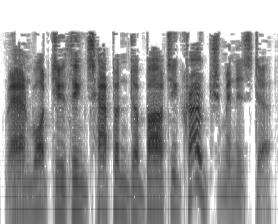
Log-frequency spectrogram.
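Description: A man reading an audiobook, voicing a gruff, grizzled older male auror with a growling voice. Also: mid-range voice, expressive, fairly quick, pushed and bright, no room sound, pitched above the performer's own voice, heavily acted. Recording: dull, dry audiobook recording.

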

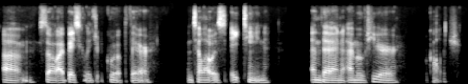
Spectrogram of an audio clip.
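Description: A man from France chatting casually, soft-spoken and hesitant, repeating words as he starts his sentences. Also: low voice, little pitch movement, normal speed, gravelly, no room sound. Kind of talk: casual chat.

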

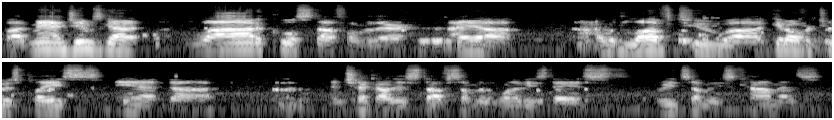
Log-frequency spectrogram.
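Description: A man's voice: mid-range voice, level tone, measured pace, pushed and bright, slight background noise, low-quality recording. A man in his late thirties hosting a podcast live stream, chatting casually in a laid-back, rambling way with plenty of fillers. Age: 30s. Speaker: podcast host.

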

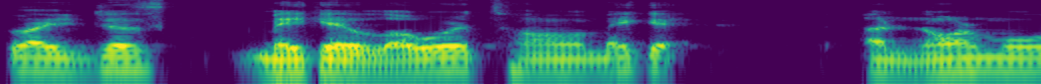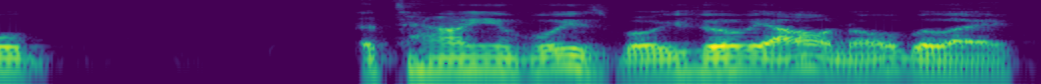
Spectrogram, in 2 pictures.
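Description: A man's voice: on the low side, steady tone, measured pace. A young man co-hosting a podcast, talking in an easygoing, slangy way with short agreeing replies. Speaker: podcast co-host. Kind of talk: casual chat.

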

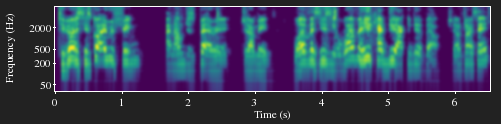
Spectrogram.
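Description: Speaking very fast over slight background noise, a Bangladeshi Muay Thai fighter in his twenties chats casually as an interview guest. His voice is a bit higher than most men's, and he sounds easygoing and confident, laughing easily and often checking in with "do you know what I mean."

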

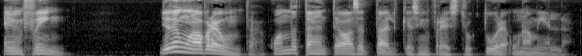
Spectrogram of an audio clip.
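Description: A man's voice: mid-range voice, expressive, a little fast, no echo. A man hosting a casual podcast, rambling and opinionated, with frequent repetition. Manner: rambling, opinionated, repeating himself. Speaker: podcast host.

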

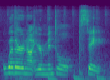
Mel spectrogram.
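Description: A woman co-hosting a podcast, chiming in with wry jokes and quick agreement in casual chat. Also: medium pitch, fairly even intonation, faint music behind. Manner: wry, joking chime-ins and frequent agreement. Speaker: podcast co-host.

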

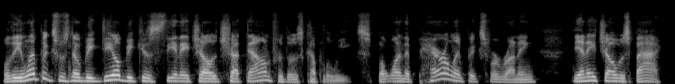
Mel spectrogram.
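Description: Recorded in clean studio sound with no room ambience, a middle-aged man from Canada speaks in a medium pitch. He is an arena announcer recounting his career as an interview guest, cheerful and talkative, frequently restarting and repeating words.

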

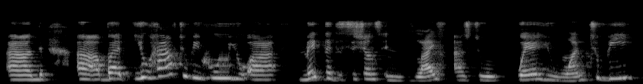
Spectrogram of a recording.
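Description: A woman's voice: fairly high pitch, highs cut off. A woman in her fifties, an interview guest talking in an emphatic, laughing way with big upward swoops. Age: 50s. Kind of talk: casual interview chat.

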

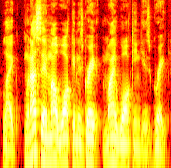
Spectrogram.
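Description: A young man hosts his own gaming podcast, speaking loosely and with slang in a stuffy, congested voice. It is fairly low in pitch at normal speed, and he keeps the hype going by repeating phrases for emphasis.

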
